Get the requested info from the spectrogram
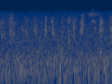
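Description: A pause in speech: faint steady hiss with scattered soft, irregular ticks.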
